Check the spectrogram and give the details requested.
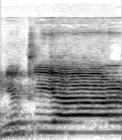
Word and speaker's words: nuclear: guys okay real quick say nuclear no half you did it wrong say nuclear by golly you're still not getting a nuclear it's one of my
